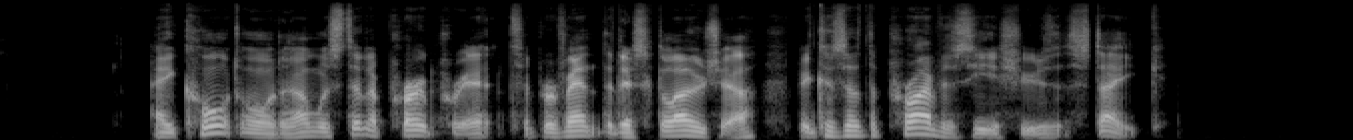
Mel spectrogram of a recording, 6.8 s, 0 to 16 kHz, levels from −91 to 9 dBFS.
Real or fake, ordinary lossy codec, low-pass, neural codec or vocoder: fake; none; 14.4 kHz; codec, 44.1 kHz, 7.8 kbps, Pupu-Codec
